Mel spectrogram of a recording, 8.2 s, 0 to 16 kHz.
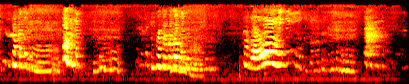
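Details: Whimpering 10-week-old American bulldog puppy at home in Merseyside: a string of high, wavering cries and yelps that bend up and down, each about a second long, separated by short gaps, with a faint steady hum behind.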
